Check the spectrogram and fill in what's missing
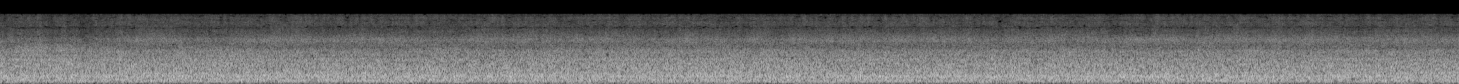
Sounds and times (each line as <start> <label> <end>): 0.0 vapour, fumes, sulphur, erupting loudly from underground 14.5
